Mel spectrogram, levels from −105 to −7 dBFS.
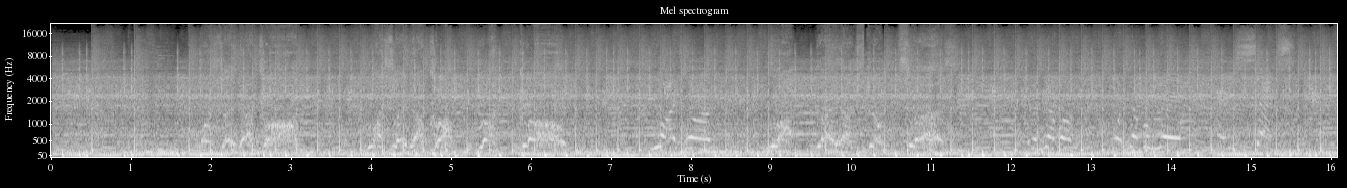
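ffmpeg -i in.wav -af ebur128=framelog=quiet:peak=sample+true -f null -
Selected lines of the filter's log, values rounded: Integrated loudness:
  I:         -19.3 LUFS
  Threshold: -29.3 LUFS
Loudness range:
  LRA:         0.5 LU
  Threshold: -39.2 LUFS
  LRA low:   -19.4 LUFS
  LRA high:  -18.9 LUFS
Sample peak:
  Peak:       -6.1 dBFS
True peak:
  Peak:       -6.1 dBFS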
